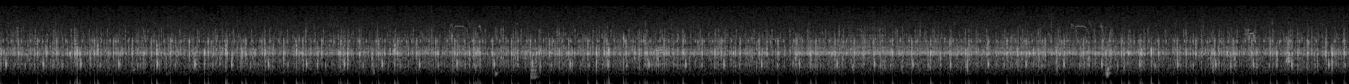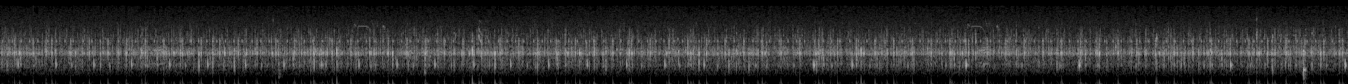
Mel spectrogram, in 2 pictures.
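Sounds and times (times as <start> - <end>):
underwater life clicking in a chalk river in southern England: 0.0 - 26.9.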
